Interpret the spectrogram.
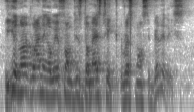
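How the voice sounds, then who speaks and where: A man's voice: a little high, fast. A man with a Kenyan accent hosting a casual live panel chat, speaking in a blunt, emphatic way and repeating himself. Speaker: host of a live discussion show. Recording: clear background noise on live stream.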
